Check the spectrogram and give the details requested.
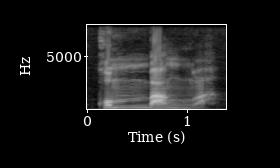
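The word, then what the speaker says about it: こんばんは: 아침 오하요 고자이마스, 낮 곤니찌와, 밤 곤방와. 여기는 곤니찌와는 나행 앞이기 때문에 니은으로 발음되고 곤방와는 바행 앞이기 때문에 니은, 곰, 미음, 곰. 하자 앞이기 때문에 뒤에 응은 이응으로 발음돼서 곤방와가 됩니다.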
